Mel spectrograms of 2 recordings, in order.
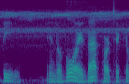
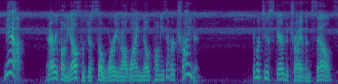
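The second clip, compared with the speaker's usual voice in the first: loud, fast, doubting colt voice; a wary colt talking his friend out of it; skeptical colt; 7 semitones higher, 10 dB louder, faster than usual. A narrator's reading. Snips questioning Pipsqueak's wish to enter, loud and fast.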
